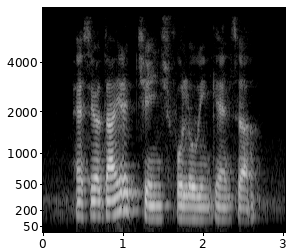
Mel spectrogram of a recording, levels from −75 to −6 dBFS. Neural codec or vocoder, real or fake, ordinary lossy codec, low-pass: codec, 16 kHz, 8 kbps, FunCodec, trained on LibriTTS, 25 frames a second; fake; Opus, 64 kbps; 7.2 kHz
